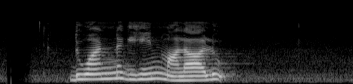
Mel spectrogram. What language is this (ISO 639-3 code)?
sin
